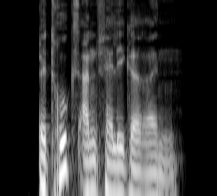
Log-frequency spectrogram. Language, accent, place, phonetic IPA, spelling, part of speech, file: German, Germany, Berlin, [bəˈtʁuːksʔanˌfɛlɪɡəʁən], betrugsanfälligeren, adjective, De-betrugsanfälligeren.ogg
- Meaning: inflection of betrugsanfällig: 1. strong genitive masculine/neuter singular comparative degree 2. weak/mixed genitive/dative all-gender singular comparative degree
